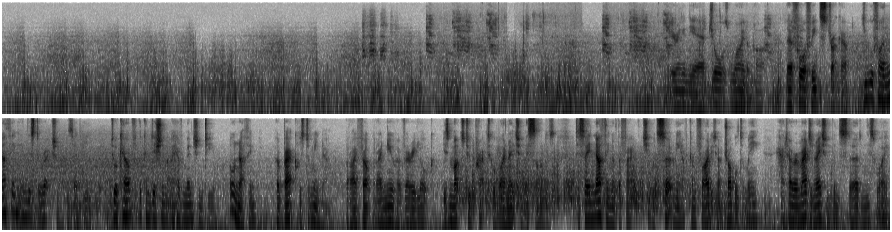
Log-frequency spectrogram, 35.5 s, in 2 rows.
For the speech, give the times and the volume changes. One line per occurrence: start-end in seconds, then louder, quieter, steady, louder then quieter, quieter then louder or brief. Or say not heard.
13.3-35.5 steady.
